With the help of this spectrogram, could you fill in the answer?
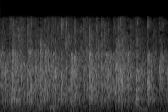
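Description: A panel event's audience gives a round of applause for a panelist from Vodacom as she is introduced: a steady, dense wash of many hands clapping at once, sustained at an even level throughout with no voices standing out.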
